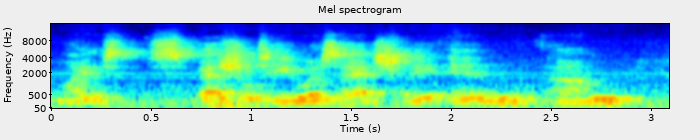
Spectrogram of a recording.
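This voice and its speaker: An older English man gives an informal talk as a retired academic. He speaks haltingly and reflectively at a middling pitch, picked up from a distance with strong echo and faint noise. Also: completely flat delivery. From north of England. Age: 60s or older. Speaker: retired university lecturer, guest speaker. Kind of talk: informal public speech.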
